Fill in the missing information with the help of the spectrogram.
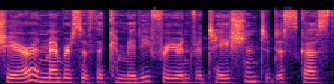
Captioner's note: speaking French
